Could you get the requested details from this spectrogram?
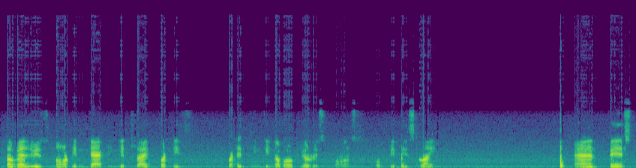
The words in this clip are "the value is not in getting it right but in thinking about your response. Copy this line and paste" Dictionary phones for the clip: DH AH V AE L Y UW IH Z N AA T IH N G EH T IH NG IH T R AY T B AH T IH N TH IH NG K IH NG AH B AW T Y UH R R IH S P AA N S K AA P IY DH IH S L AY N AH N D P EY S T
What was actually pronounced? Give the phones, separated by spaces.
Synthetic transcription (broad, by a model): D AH V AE L Y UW IH Z N AA T IH N G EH T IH NG IH T R AY T B AH T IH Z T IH NG K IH NG AH B AW T Y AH R R IH S P AA N S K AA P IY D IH S L AY N AH N D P EY S T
